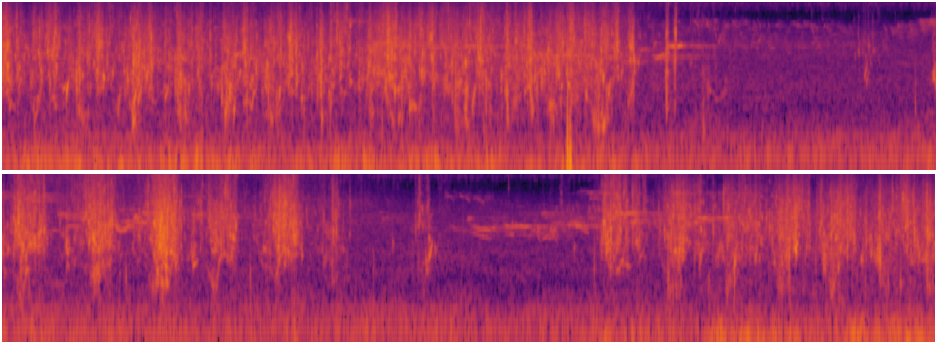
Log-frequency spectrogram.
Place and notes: inside the pool, mariborski otok - whirl ... in pool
